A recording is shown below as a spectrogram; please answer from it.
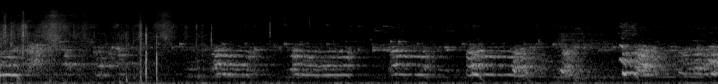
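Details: Hunting dogs on a wild boar hunt bay as the boar finally passes in front of them, giving long, ringing bays in a steady series, each drawn-out note rising and falling slightly.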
